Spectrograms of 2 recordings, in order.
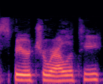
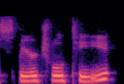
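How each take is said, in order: First: The name ends with a light 'ty' sound. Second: The name ends with a separate word 'tea'. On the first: The speaker calls it right. "thank you for saying spirituality" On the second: The speaker calls it wrong. "so many people call me spiritual tea"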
